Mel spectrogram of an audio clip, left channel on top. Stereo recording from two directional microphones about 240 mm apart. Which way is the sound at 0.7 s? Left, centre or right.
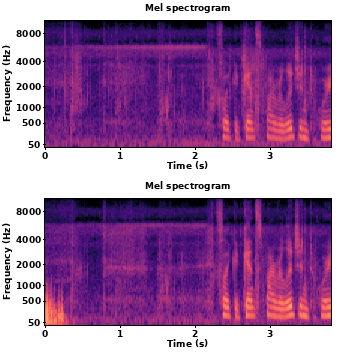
Right.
